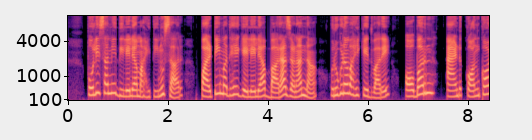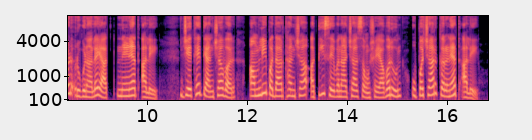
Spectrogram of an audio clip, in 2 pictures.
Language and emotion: Marathi, neutral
